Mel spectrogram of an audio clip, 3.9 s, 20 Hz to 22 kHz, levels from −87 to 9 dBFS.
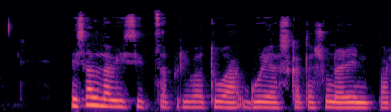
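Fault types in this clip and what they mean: No technical faults can be heard in this speech recording. There is nothing to list under any fault type.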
